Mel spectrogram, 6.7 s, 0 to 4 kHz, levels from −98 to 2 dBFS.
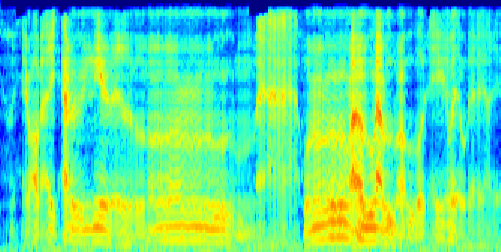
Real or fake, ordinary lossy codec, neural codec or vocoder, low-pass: fake; MP3, 24 kbps; autoencoder, 22.05 kHz, a latent of 192 numbers a frame, VITS, trained on many speakers; 3.6 kHz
